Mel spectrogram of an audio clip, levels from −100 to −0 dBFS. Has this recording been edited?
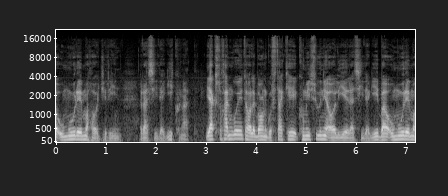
yes; 1 cut; at 2.9 s

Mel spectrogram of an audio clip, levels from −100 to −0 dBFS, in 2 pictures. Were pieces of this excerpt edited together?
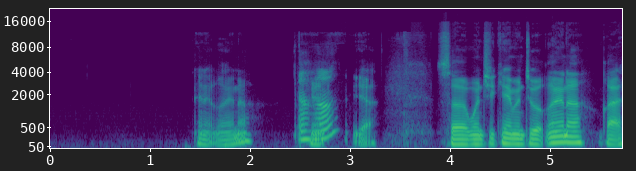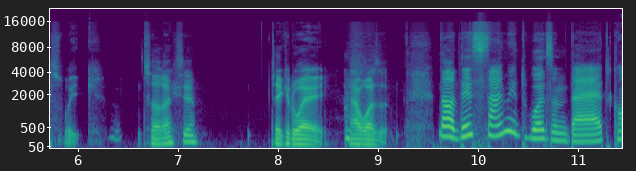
no; 0 cuts

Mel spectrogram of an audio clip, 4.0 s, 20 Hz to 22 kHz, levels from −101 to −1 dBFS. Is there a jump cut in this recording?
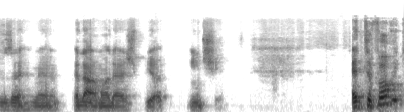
yes; 1 cut; at 1.9 s

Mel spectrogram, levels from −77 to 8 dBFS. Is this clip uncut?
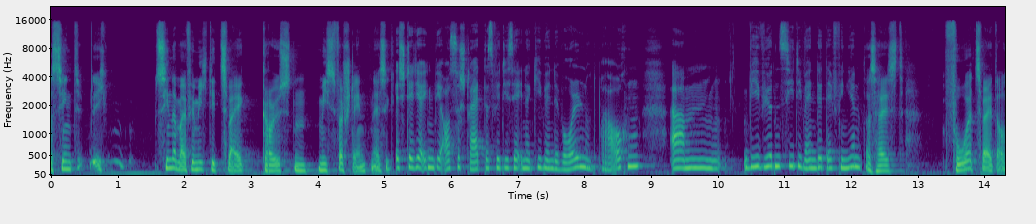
no; 2 cuts; at 5.1 s, 12.2 s

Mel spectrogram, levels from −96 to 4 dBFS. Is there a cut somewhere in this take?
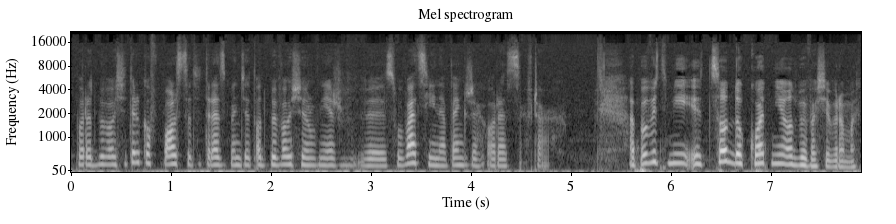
no; 0 cuts

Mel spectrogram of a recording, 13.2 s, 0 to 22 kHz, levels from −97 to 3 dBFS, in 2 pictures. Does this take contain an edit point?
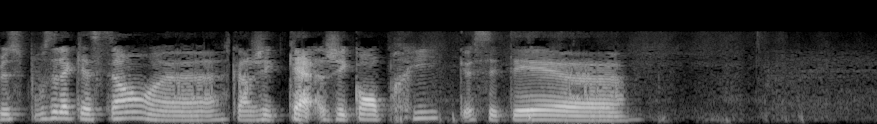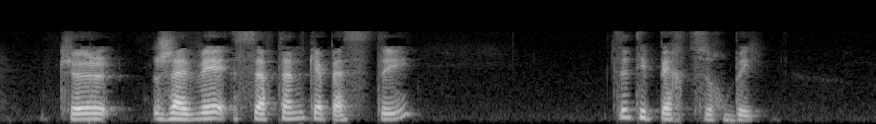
yes; 1 cut; at 1.7 s

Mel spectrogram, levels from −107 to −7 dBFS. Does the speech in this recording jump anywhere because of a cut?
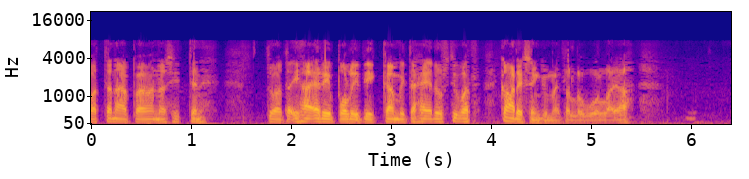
no; 0 cuts

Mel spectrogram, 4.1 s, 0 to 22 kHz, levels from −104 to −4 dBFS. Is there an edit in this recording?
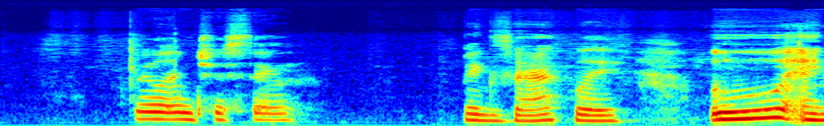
no; 0 cuts

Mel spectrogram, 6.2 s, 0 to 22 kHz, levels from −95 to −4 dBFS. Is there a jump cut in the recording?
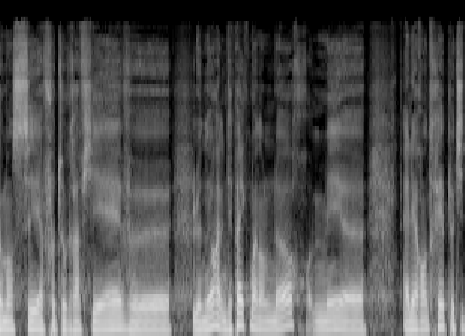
yes; 1 cut; at 2.6 s

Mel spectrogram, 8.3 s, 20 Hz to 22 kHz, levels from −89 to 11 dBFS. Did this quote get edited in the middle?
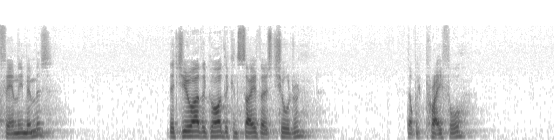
no; 0 cuts

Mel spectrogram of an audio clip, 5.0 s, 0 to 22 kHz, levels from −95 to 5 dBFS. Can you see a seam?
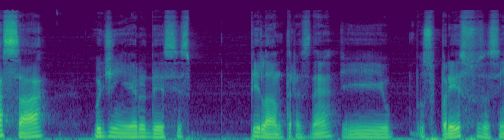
yes; 1 cut; at 3.4 s

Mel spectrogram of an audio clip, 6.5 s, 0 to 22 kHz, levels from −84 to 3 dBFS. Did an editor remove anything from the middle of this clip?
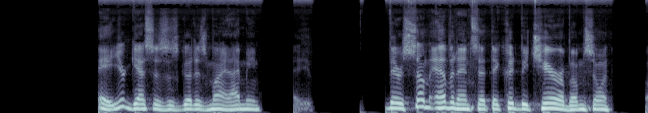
no; 0 cuts

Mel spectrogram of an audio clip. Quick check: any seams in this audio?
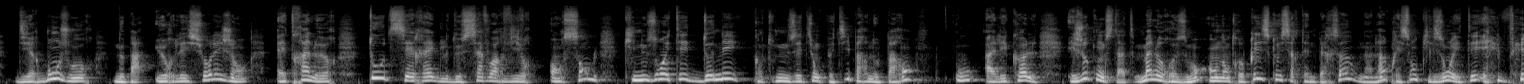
yes; 1 cut; at 1.1 s

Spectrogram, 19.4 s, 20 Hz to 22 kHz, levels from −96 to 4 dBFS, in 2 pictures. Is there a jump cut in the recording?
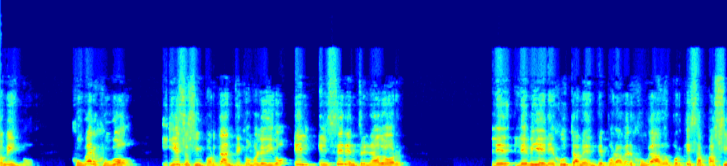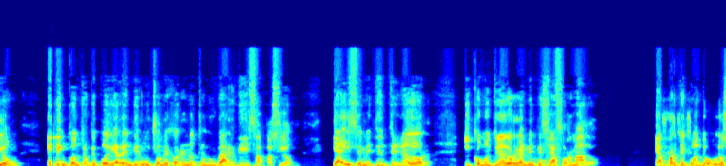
no; 0 cuts

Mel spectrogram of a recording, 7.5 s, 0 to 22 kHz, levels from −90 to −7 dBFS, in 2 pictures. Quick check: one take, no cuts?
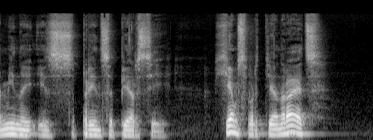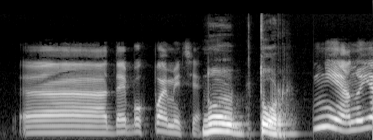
no; 1 cut; at 2.0 s

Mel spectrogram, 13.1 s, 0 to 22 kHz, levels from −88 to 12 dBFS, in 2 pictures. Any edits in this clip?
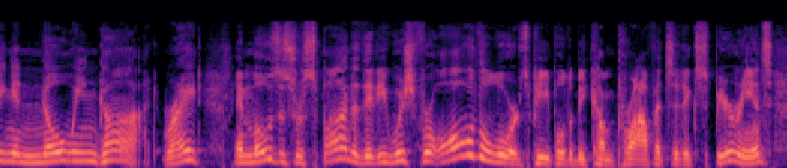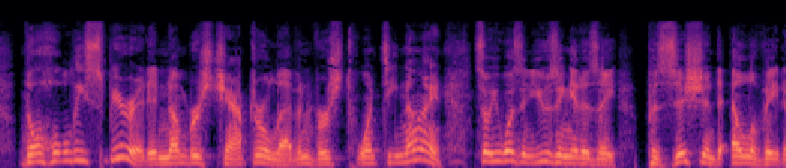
yes; 1 cut; at 1.9 s

